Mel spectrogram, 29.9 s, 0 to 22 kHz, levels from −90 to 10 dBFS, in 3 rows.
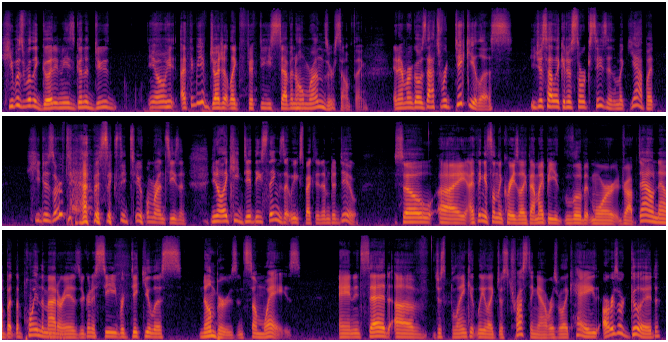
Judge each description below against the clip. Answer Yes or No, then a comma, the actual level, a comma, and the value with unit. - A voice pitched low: No, medium, 150 Hz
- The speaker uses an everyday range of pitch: No, wide, 6.6 semitones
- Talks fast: Yes, fast, 220 wpm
